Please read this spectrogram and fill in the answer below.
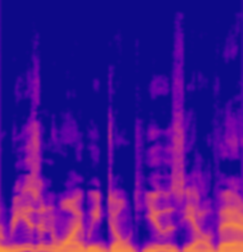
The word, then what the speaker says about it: Yahweh: This is sometimes written out as Yahweh or Yahweh. This is where we get the mispronounced name Jehovah.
